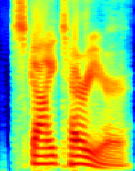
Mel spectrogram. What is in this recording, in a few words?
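"Skye terrier", American English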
